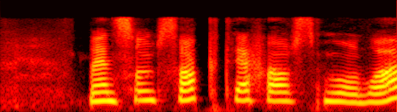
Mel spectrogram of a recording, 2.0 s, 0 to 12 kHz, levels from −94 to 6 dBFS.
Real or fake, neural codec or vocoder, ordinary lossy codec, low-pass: fake; codec, 16 kHz, 1 kbps, FreqCodec, larger model; none; 7.2 kHz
